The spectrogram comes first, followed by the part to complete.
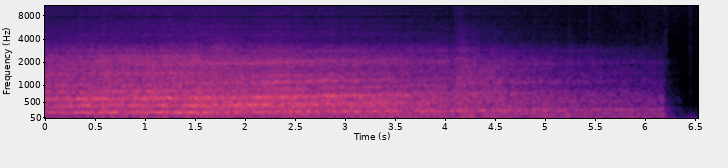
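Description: Subway train running noise closing out the track: a steady rumble with several held tones, fading gradually and stopping just after six seconds.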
